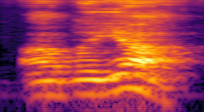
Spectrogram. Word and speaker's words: Abba Yah: Okay, this is how we pronounce it. Abba Yah.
